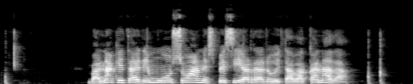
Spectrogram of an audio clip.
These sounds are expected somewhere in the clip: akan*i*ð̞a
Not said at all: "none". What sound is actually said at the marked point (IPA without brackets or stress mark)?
a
